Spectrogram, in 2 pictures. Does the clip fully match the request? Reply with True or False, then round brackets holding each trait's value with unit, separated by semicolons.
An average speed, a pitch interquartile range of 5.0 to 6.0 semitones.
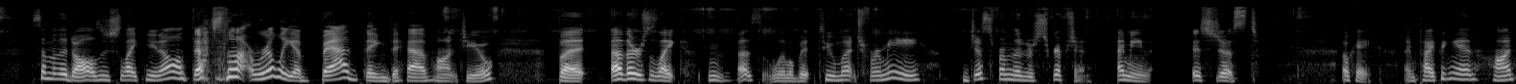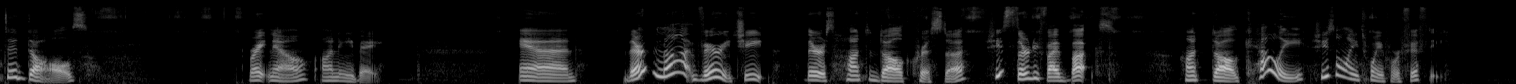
False (130 wpm; 5.6 semitones)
